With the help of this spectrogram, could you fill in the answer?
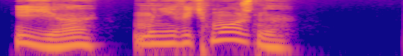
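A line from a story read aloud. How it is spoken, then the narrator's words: Uncertain question. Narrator (Russian): неуверенно спросила Дарья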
